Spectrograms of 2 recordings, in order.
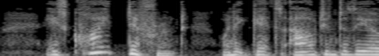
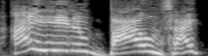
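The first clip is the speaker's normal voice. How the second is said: high, loud drawn-out protest; cross; 14 semitones higher, 9 dB louder, much slower than usual. A narrator's reading. Tigger interrupting Eeyore, cross and loud. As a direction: cut in indignantly, pitched up. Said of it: "said Tigger crossly".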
